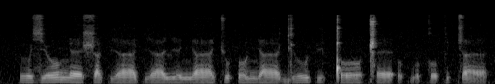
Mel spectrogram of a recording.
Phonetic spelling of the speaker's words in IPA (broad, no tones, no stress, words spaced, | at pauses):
luzʲoːŋɛː ʃapʲæːpʲæː lʲɛːɲæːcu ʔoɲæː ɡʲuː pʲuǃoːǁɛː ʔokwokokə cæ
